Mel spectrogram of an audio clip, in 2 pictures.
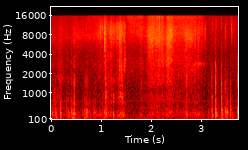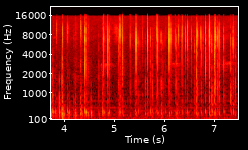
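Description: Long acrylic nails rapidly tap and scratch the glossy upper of an upright grey patent leather high-top sneaker. The result is a dense patter of quick, dry clicks mixed with bright scratchy rasps. The first few seconds are busier and hissier, and the taps become sharper and more distinct after that.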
